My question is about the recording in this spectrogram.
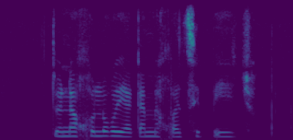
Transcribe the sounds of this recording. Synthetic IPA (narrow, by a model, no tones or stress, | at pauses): tʼʊnak͡xʰʊlʊɣʊjakʼamɪχʰwat͡sʰɪpʼɪːt͡ʃʼɔ̥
